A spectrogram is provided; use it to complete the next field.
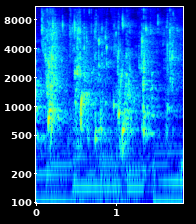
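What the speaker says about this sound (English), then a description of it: "Just push it all underneath the water." Soft sloshing and splashing of water in a bowl as lettuce is pushed under and washed, several gentle swishes in irregular rhythm, close and fairly quiet.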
